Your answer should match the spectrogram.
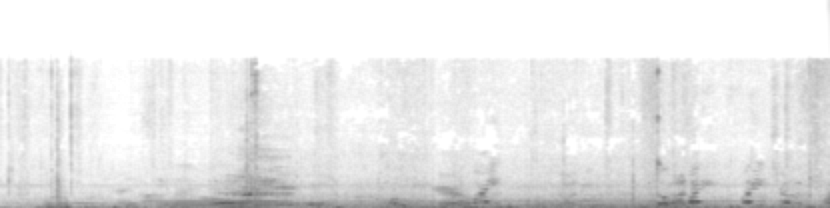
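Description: A small tour boat's engine running with a steady low rumble and a faint hum, with short pitched calls breaking in over it every second or so.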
